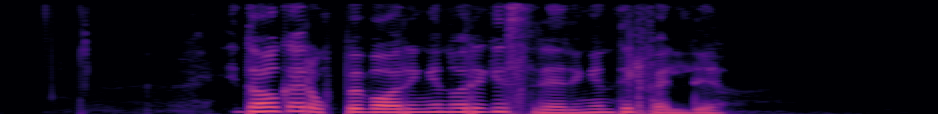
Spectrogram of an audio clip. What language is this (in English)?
Norwegian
